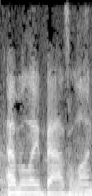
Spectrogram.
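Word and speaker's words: Emily Bazelon: and contributing writer for the New York Times Emily basilon did I say it right then yeah thank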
